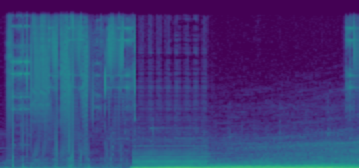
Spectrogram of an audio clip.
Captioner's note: detector buzzes; ominous tone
